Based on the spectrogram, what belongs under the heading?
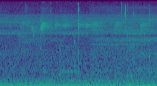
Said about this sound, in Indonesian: Ya, kami penyanyi hutan bersama kicauan burung, jangkrik, kodok angin, dan riuh dedaunan.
